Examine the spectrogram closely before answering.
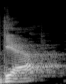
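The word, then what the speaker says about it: GAAP: are generally known as generally accepted accounting principles or pronounced Gap and they are the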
